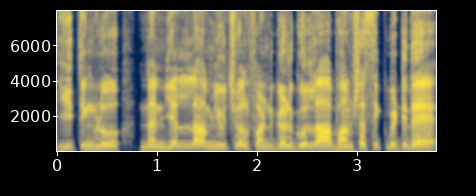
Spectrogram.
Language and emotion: Kannada, happy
